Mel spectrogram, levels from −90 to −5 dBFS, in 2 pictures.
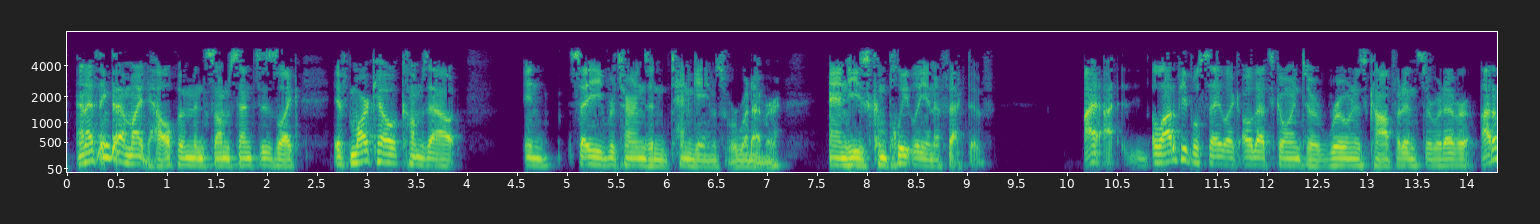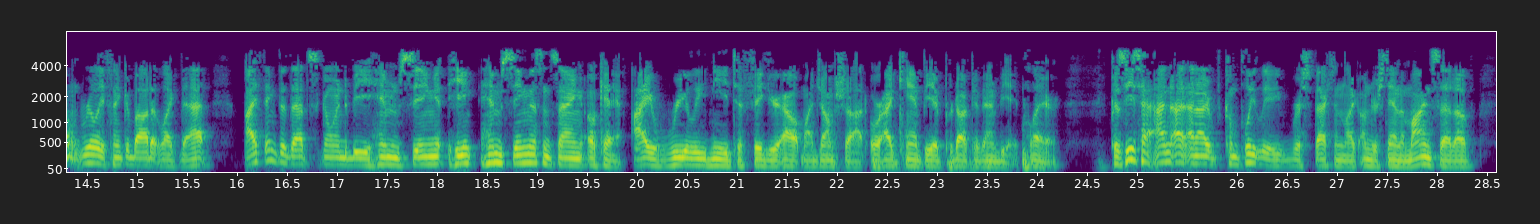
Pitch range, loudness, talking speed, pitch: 90-110 Hz, -19 LUFS, 210 wpm, 100 Hz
